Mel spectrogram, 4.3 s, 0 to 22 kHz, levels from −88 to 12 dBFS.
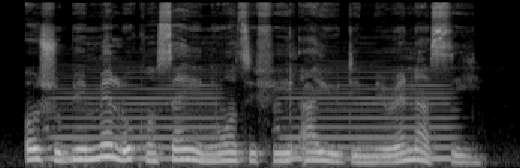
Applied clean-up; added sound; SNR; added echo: none; Bowed string instrument; 12 dB; none.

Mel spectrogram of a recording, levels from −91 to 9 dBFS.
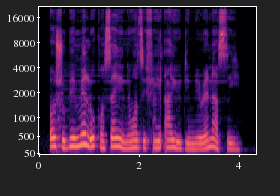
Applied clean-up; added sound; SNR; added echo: neural mask model DeepFilterNet 3.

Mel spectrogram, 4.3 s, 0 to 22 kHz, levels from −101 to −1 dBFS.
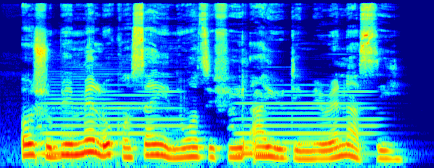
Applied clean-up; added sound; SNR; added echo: classical method log-MMSE.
